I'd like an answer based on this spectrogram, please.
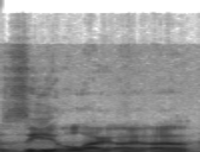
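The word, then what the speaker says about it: ZIL: the war was over a soviet car company called z IL or z ly i guess you would pronounce it started producing cars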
